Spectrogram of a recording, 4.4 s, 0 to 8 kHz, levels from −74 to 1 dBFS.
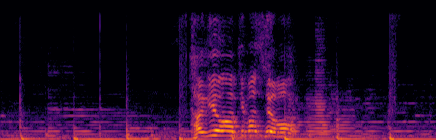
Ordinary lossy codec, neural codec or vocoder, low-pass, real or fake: none; codec, 16 kHz, 4 kbps, X-Codec, HuBERT features, trained on balanced general audio; 7.2 kHz; fake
